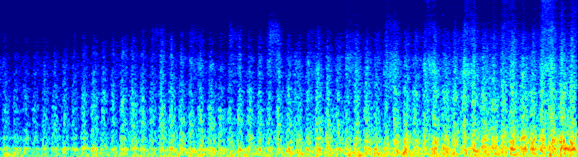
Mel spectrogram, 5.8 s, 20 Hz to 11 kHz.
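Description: GWR 4200 Class 2-8-0 tank engine 4270 approaching under steam, its exhaust beats coming in a quick, even rhythm and growing steadily louder as it nears.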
